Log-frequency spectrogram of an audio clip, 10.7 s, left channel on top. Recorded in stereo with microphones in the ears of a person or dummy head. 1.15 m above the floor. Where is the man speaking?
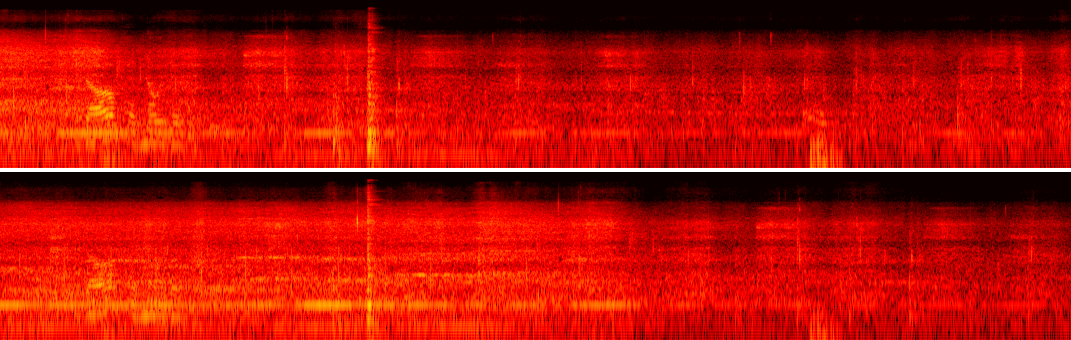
25° left (ahead or behind), 2.0 m; by 2.3 s 25° right (ahead or behind), 2 m.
